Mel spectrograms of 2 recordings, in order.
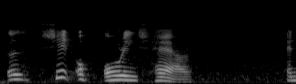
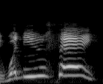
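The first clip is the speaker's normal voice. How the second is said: angry shout, higher and louder; 10 semitones higher, 9 dB louder than usual. Acted. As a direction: bark it back at them, furious. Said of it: "they getting mad and say".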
